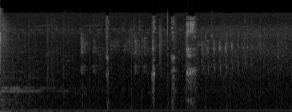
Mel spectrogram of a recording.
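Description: Footsteps thud on soft ground.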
